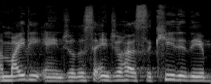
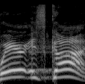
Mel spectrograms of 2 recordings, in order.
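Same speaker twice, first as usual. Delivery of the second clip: stern, raised, very high voice; 9 semitones higher, 6 dB louder than usual. Telling a story, the speaker voices the clergyman asking the boy again, raised stern voice. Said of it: "the clergyman raised his voice".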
